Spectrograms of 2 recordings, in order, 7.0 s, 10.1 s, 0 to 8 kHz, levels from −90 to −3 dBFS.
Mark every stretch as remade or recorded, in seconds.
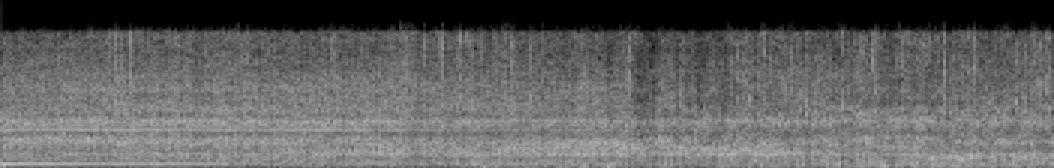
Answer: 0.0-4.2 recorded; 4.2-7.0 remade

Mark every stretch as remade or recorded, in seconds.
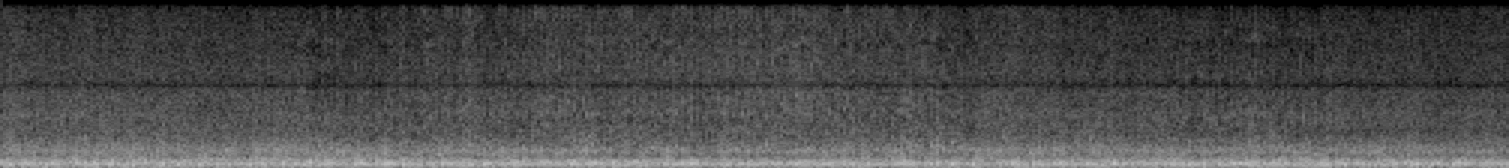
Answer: 0.0-2.0 recorded; 2.0-6.5 remade; 6.5-7.8 recorded; 7.8-8.9 remade; 8.9-10.1 recorded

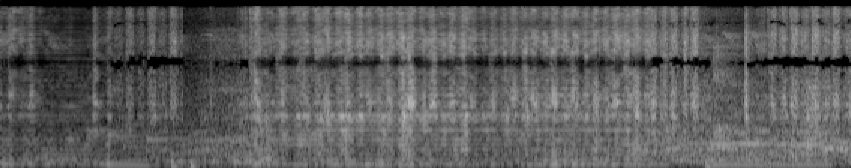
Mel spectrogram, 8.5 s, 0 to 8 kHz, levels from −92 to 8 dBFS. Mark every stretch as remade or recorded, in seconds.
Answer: 0.0-1.1 remade; 1.1-2.5 recorded; 2.5-6.5 remade; 6.5-8.5 recorded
